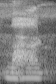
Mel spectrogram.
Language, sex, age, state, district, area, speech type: Hindi, male, 60+, Uttar Pradesh, Pratapgarh, rural, spontaneous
